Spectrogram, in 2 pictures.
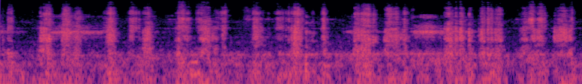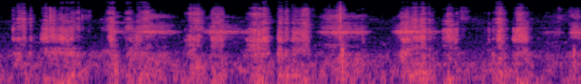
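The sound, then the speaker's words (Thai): Continuous scratchy rasping of a fountain pen moving across paper while drawing a rose, with quick irregular strokes and brief pauses, heard alone without talking. “เสียงกระดาษเป็นแปลกๆมันเป็นเสียงเอ่อกระดาษเอเขาเรียกอะไรอ่ะไอไออีเนี้ยอีปากกาหมึกซึมอ่ะเออมันกระทบนะคะมันกระทบกับเสียงของกระดาษนะคะ”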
